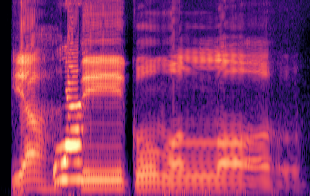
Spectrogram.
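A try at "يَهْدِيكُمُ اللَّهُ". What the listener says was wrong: Yahdikumullahu. Stretch the D, come on. Yahdikumullahu.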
